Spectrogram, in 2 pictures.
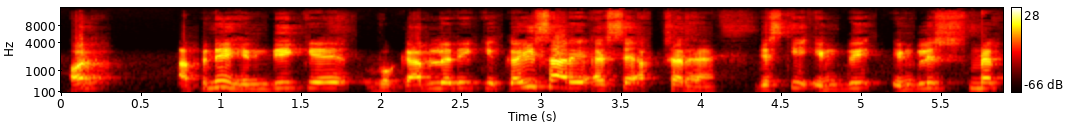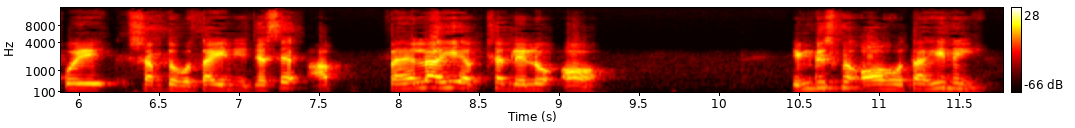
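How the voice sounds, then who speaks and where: A man's voice: sits high, moderate pace, a bit bright, muffled recording. A man delivers a training lecture in a slightly raised voice. He explains each point patiently and repeats key phrases for emphasis. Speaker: preschool method trainer.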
